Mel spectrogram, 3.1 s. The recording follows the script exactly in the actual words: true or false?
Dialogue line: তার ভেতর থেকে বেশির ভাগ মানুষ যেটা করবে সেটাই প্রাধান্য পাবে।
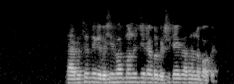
true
